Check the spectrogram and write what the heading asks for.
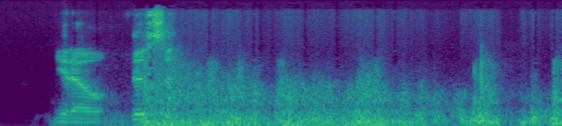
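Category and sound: nature, thunder rumbling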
